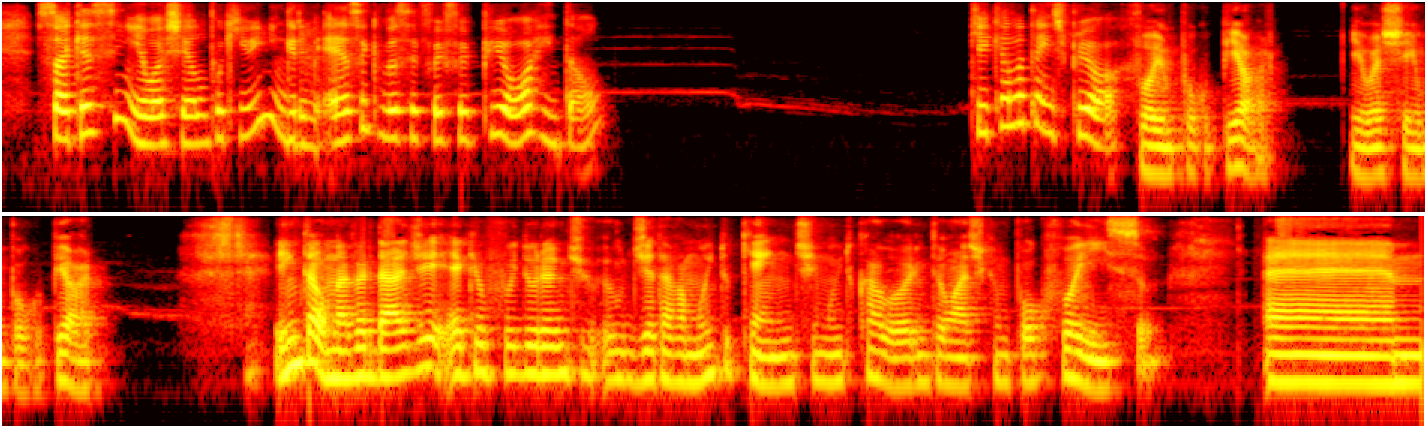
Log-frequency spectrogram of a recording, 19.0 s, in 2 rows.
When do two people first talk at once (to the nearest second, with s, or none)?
none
